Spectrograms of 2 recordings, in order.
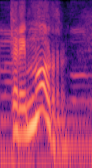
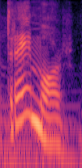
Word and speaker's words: tremor: Cuidado porque hay quienes quieren ponerse guay y eh, no lo pronuncian eh, tremor, sino tremor, como si fueran en inglés.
